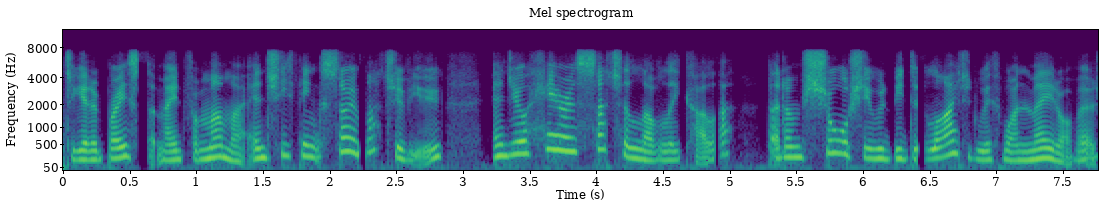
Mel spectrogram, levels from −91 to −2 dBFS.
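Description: At 0.55, 2.22, 4.87 and 6.39 s, lost AMR speech frames make the decoder stretch the last good speech with falling gain, so the sound briefly fades to near silence. On a spectrogram each gap shows as smeared, decaying bands, and on the waveform the envelope tapers.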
